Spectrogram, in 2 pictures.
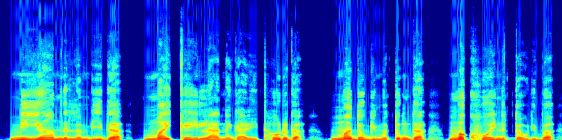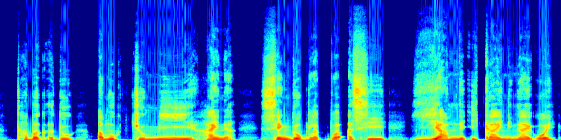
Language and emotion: Manipuri, disgusted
